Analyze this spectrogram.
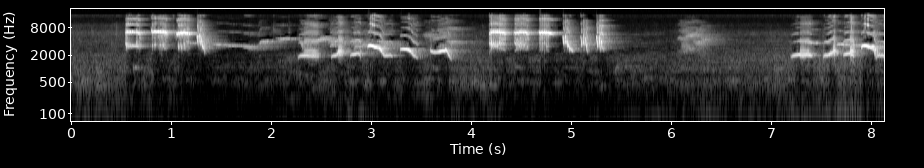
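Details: Oriental magpie-robin song meant to restart singing in a silent bird: rapid bursts of high scratchy chattering mixed with slurred whistled phrases, delivered in loud clusters with a short pause before resuming.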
